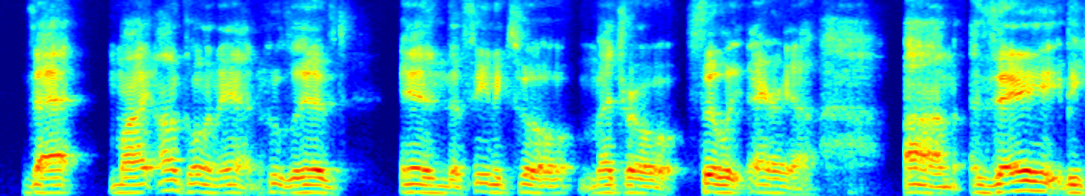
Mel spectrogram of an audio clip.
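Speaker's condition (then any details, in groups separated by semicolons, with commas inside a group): Cerebral palsy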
